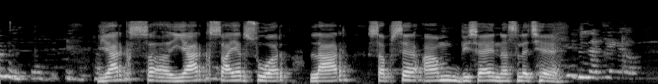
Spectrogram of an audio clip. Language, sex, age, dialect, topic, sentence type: Magahi, female, 18-24, Northeastern/Surjapuri, agriculture, statement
